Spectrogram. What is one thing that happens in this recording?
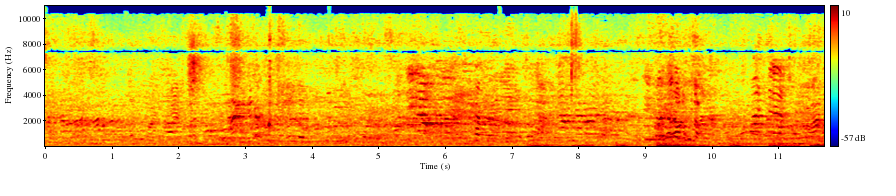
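Music plays loudly through loudspeakers.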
